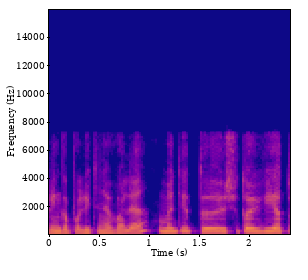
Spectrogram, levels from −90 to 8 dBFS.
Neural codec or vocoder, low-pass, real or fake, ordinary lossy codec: codec, 16 kHz, 6 kbps, DAC; 7.2 kHz; fake; Opus, 64 kbps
